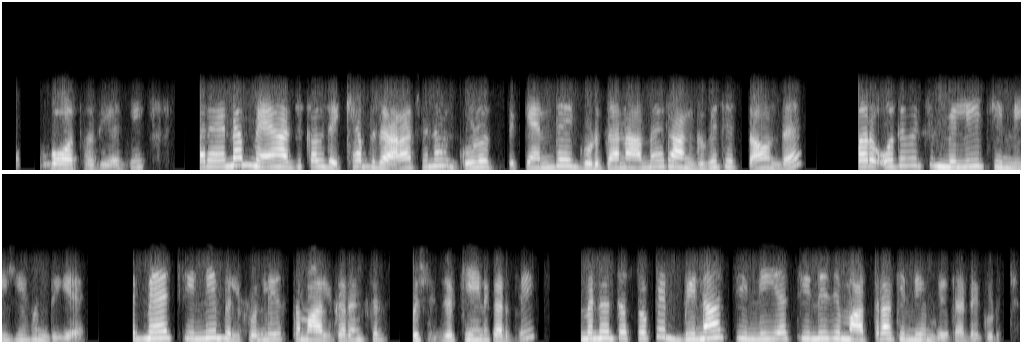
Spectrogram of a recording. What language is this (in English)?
Punjabi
